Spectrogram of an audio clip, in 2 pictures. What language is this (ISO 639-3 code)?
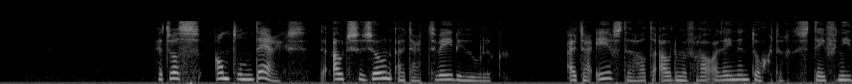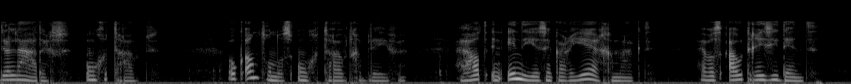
nld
